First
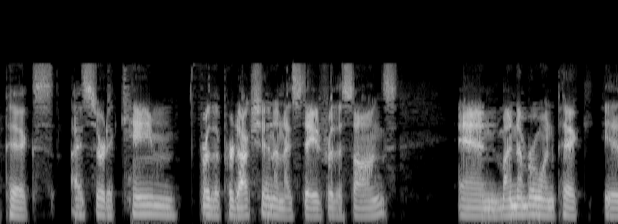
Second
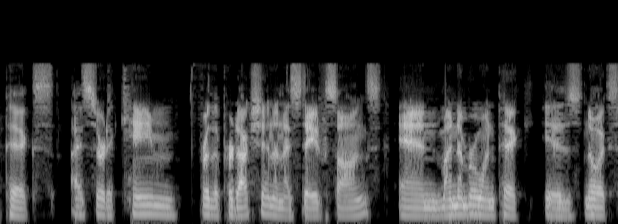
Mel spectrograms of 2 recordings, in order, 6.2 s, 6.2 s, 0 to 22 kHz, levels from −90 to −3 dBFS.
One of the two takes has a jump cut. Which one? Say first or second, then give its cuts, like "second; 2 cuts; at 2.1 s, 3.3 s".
second; 2 cuts; at 3.3 s, 3.9 s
